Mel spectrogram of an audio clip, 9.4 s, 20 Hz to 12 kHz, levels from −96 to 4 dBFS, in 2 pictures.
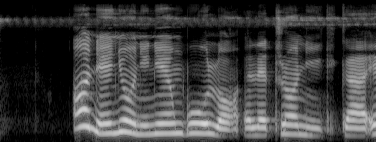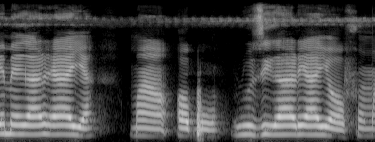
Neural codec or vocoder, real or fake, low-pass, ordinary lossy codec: none; real; 10.8 kHz; none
